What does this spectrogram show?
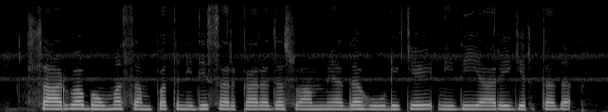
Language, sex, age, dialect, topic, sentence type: Kannada, female, 18-24, Dharwad Kannada, banking, statement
